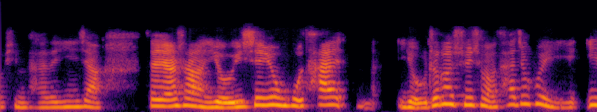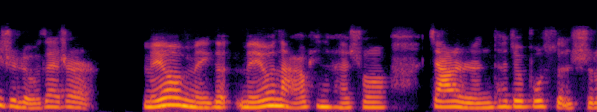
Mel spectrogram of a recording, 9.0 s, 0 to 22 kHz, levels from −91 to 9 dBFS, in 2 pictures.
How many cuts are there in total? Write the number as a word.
one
